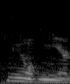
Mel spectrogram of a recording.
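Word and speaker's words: Mjölnir: Mjolnir. You gotta say it like that.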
